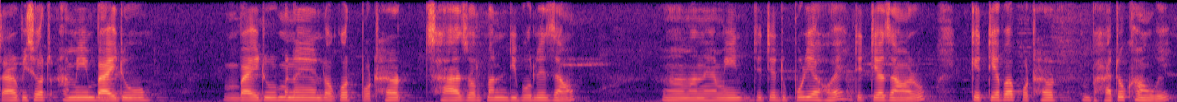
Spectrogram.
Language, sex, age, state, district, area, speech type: Assamese, female, 30-45, Assam, Lakhimpur, rural, spontaneous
